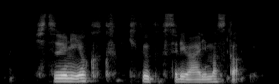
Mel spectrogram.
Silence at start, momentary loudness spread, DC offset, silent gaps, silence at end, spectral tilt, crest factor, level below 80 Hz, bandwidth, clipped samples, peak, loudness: 0.4 s; 14 LU; under 0.1%; none; 0.4 s; -7 dB/octave; 18 dB; -70 dBFS; 11.5 kHz; under 0.1%; -8 dBFS; -25 LUFS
